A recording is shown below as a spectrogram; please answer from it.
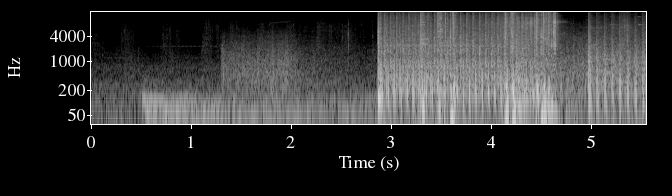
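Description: Gunfire during a squad battle in the battle royale Apex Legends, quiet at first, then loud rapid automatic bursts crackling close up, with thuds and a brief pause before more shots.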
